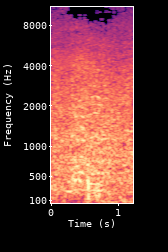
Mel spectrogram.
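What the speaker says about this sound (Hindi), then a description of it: "ऊपर से पानी गिरता हुआ" A waterfall with water falling from above, a steady broadband rushing roar, close and continuous with no breaks.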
